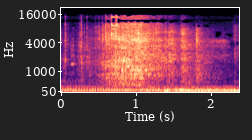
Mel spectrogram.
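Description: A wooden pen gate being swung open, with a drawn-out scraping rasp that builds about half a second in and fades near the end, over a steady low hum.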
